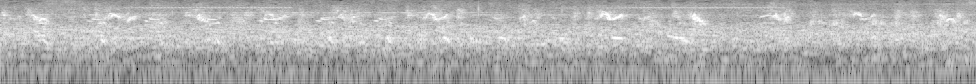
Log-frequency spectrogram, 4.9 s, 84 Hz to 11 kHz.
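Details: Common tern, Blato gravel pit, Zagreb, Croatia, 26 May 2022: a busy series of piercing, clipped, descending calls, several overlapping, against steady background hiss.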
